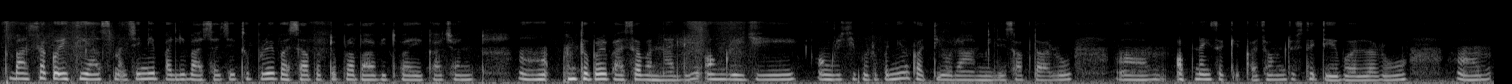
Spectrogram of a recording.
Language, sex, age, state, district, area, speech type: Nepali, female, 18-30, West Bengal, Darjeeling, rural, spontaneous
